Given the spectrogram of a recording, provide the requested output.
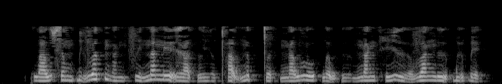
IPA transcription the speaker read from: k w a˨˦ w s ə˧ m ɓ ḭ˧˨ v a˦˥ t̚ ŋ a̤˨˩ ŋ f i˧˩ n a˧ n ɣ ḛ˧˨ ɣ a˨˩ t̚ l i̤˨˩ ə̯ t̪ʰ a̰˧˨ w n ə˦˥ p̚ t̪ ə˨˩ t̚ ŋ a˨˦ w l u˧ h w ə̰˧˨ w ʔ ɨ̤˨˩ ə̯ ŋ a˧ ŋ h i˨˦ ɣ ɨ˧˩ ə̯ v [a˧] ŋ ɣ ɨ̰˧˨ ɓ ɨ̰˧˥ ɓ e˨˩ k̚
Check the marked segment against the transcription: correct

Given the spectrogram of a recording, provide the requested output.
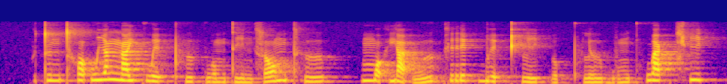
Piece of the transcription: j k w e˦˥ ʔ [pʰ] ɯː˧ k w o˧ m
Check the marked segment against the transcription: correct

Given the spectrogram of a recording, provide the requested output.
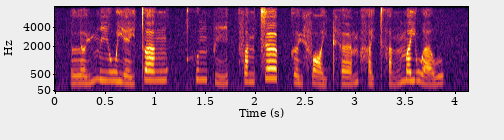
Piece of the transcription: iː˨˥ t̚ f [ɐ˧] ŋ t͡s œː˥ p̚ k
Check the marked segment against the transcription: correct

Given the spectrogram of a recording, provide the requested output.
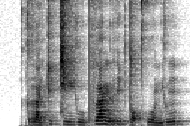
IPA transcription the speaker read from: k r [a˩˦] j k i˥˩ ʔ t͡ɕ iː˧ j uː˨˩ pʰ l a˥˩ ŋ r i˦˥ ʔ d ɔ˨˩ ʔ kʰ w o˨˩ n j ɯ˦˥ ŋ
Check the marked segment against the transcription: correct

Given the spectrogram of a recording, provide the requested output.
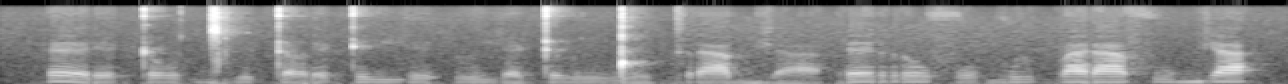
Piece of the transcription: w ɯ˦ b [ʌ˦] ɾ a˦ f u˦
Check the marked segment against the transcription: incorrect: a˦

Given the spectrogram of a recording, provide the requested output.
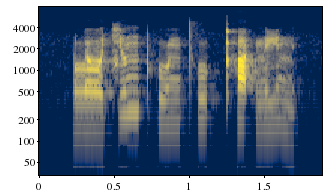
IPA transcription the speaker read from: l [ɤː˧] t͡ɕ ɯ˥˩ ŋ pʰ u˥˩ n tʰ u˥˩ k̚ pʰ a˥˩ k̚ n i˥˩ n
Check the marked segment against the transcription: correct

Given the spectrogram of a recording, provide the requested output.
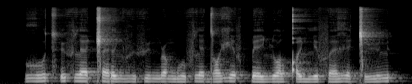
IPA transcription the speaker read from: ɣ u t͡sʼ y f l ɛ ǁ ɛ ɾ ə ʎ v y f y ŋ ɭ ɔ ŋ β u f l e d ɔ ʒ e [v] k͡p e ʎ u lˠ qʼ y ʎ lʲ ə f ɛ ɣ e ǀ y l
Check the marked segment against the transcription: incorrect: f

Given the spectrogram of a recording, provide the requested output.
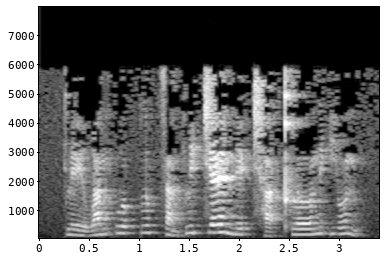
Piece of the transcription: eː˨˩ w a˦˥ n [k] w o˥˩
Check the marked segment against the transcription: correct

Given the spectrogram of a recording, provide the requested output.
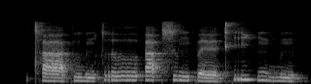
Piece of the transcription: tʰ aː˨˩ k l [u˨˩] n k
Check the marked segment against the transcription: incorrect: u˩˦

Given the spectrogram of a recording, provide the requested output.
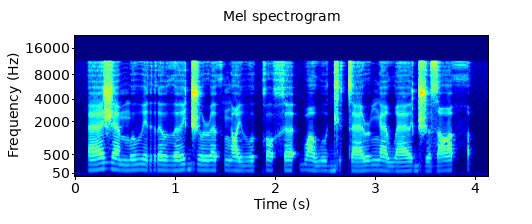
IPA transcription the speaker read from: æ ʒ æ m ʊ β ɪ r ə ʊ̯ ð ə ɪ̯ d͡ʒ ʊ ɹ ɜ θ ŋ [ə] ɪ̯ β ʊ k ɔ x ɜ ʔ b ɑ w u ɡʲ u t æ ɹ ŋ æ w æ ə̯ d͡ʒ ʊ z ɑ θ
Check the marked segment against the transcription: incorrect: ɑ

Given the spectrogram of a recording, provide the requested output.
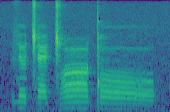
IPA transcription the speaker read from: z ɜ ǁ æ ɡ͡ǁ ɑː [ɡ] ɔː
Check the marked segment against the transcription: incorrect: ǃ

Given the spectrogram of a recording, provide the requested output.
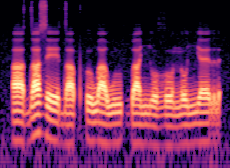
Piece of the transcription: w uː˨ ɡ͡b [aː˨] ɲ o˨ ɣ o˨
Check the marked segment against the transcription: incorrect: a˨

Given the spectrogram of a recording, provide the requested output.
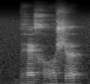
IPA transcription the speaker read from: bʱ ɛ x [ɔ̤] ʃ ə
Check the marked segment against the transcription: correct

